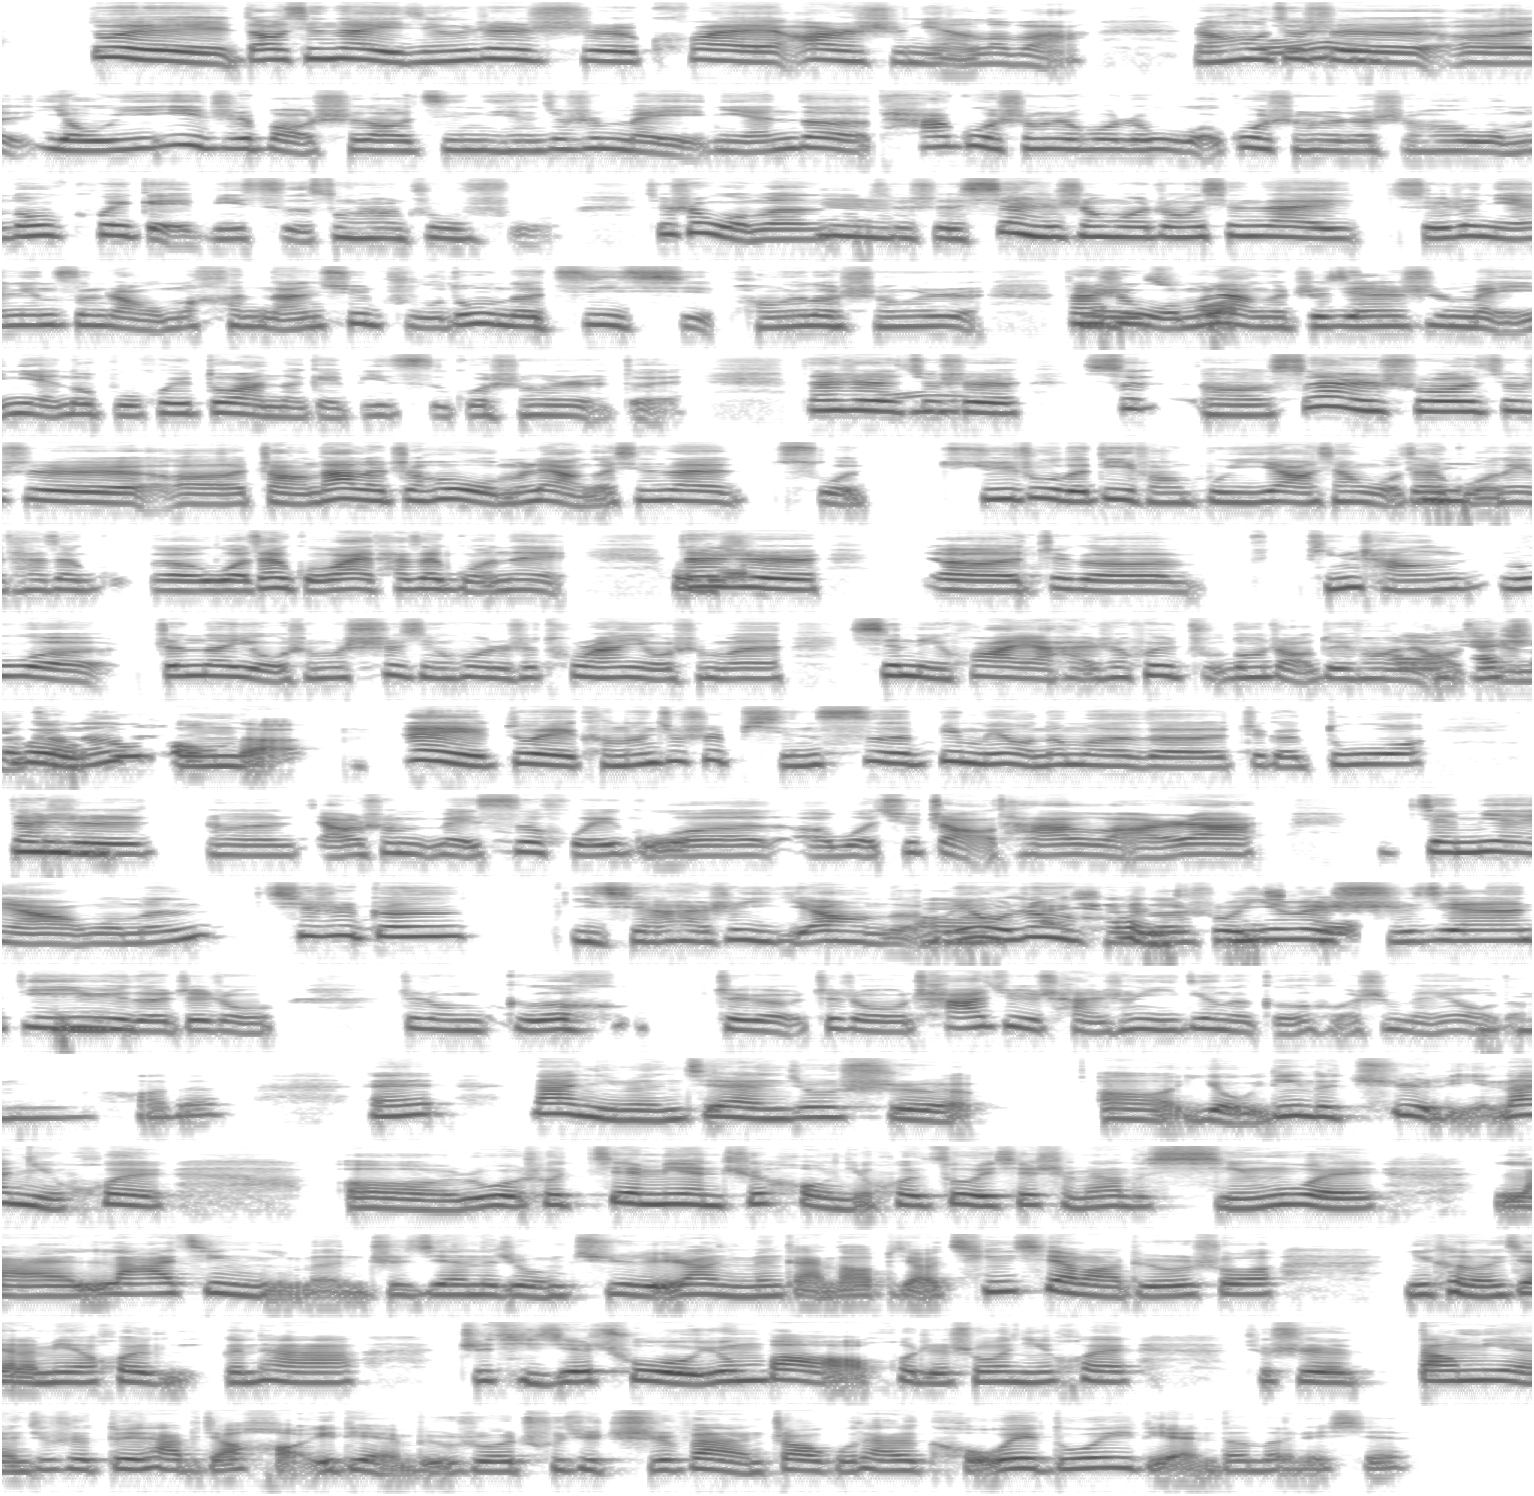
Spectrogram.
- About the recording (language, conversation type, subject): Chinese, podcast, 你是在什么瞬间意识到对方是真心朋友的？
- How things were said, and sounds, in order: other background noise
